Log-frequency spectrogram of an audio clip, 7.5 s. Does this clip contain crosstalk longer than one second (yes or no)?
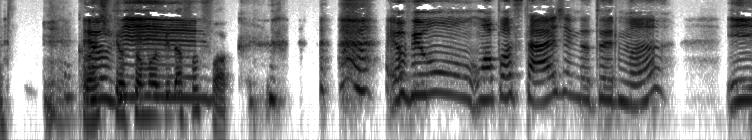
yes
